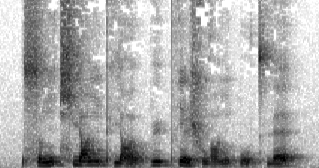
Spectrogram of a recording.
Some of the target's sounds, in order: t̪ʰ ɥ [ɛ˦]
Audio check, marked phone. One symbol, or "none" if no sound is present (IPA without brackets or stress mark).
ɛ˦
